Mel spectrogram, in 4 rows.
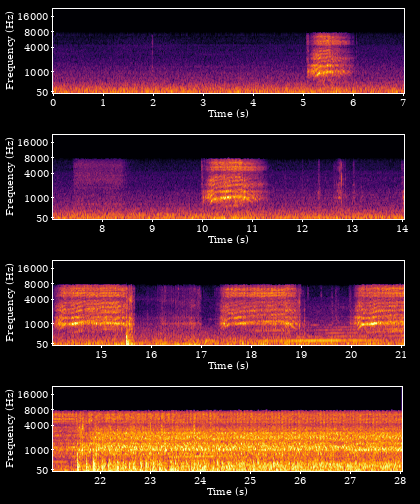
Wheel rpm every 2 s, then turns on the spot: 0, 0, 20, 0, 0, 40, 10, 90, 50, 60, 130, 160, 160, 160.
none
